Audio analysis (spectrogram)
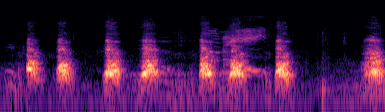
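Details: A scared female dog barks at a chair indoors: eight sharp, mid-pitched barks in quick, uneven succession, each a short bright burst, with brief quiet gaps between them.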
